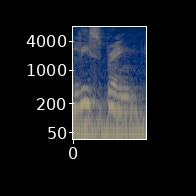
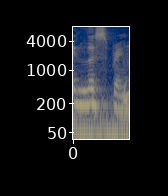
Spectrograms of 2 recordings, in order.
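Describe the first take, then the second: First: The first word has a long 'ee' vowel. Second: The first word has a short, weak vowel. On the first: This is how locals in the northeast say the name. "they say Lee Spring" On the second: This is not how locals say the name. "in the northeast they don't say Le Spring"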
